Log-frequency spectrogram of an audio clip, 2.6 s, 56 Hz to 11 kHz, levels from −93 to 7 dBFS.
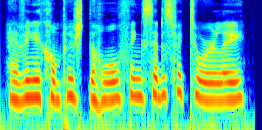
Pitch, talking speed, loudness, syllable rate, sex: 205 Hz, 135 wpm, -16 LUFS, 7.0 syllables/s, female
